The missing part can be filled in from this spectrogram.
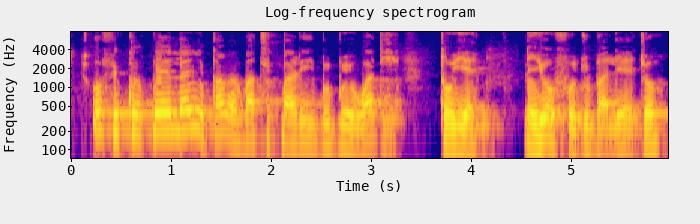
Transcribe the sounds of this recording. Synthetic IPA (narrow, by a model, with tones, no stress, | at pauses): o˦fi˧ke˦k͡pe˦e˦lɛ˦j̃ĩ˦˨ta˨˦w̃ɔ̃˧ba˦ti˧k͡pa˧ɾi˦i˧ɡ͡bo˧ɡ͡bo˧i˨wa˦di˨˦ | to˦jɛ˧ | nĩ˦joː˦˨fo˨d͡ʒu˦ba˧le˨˦ɛ˧d͡ʒɔ˦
